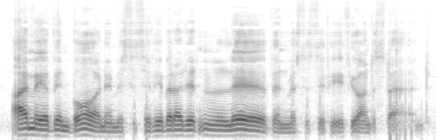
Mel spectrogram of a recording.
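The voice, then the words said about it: Slight Southern drawl. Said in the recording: “accent? ... A little bit of southern drawl”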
